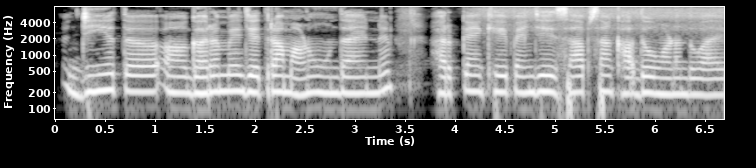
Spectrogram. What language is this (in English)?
Sindhi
